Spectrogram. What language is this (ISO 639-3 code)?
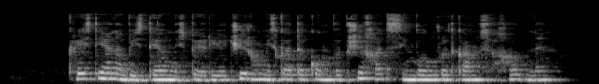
kat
